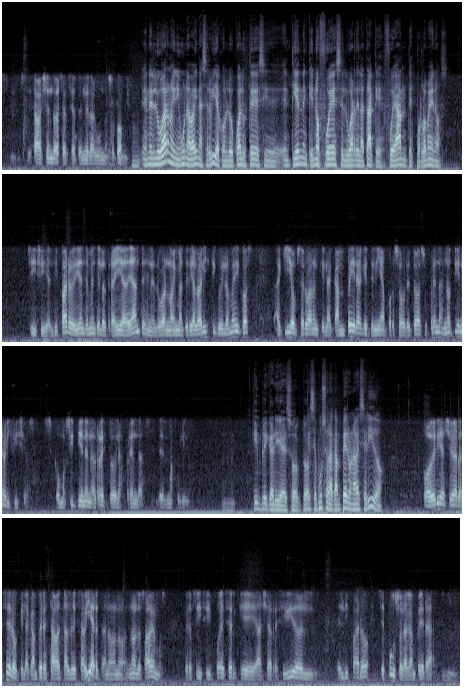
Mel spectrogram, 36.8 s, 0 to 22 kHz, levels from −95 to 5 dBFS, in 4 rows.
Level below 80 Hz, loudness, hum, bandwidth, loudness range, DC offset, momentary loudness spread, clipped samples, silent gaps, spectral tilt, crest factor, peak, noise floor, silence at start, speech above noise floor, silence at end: -44 dBFS; -26 LUFS; none; 14 kHz; 9 LU; under 0.1%; 16 LU; under 0.1%; none; -6.5 dB/octave; 24 dB; -4 dBFS; -47 dBFS; 0 s; 21 dB; 0 s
